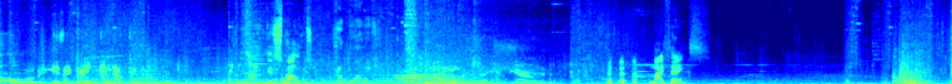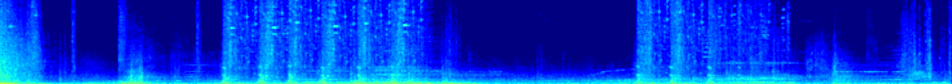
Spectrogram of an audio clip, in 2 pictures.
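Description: Game spell effects whoosh and crackle amid clashing blows.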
